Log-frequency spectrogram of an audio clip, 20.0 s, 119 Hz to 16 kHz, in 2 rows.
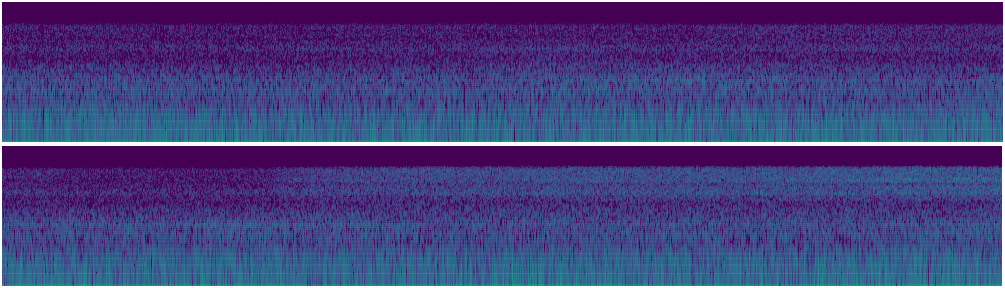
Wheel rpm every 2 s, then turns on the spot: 0, 0, 0, 0, 0, 0, 0, 0, 0, 0.
none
